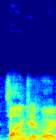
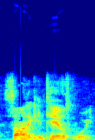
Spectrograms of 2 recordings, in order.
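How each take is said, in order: First: The line is spoken at a fast pace. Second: The line is spoken at a slow pace. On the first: "I say it like this. ... I say it fast" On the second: "I can say it in a slow version for you guys"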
